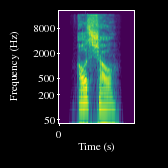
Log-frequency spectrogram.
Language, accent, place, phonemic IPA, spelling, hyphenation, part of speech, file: German, Germany, Berlin, /ˈaʊ̯sˌʃaʊ̯/, Ausschau, Aus‧schau, noun, De-Ausschau.ogg
- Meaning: lookout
